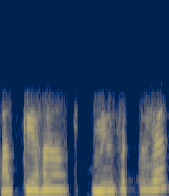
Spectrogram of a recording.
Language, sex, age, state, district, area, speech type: Hindi, female, 18-30, Uttar Pradesh, Azamgarh, rural, conversation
